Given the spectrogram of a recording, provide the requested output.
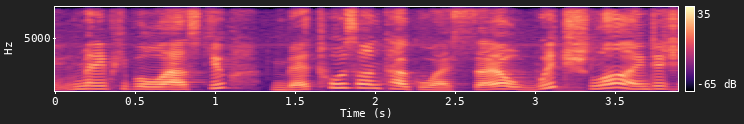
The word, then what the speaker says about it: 몇 호선: All right, and be careful with the pronunciation when you say 몇 호선. You want to say 몇 호선. It's kind of like it's not written that way, but that's how you want to pronounce it.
